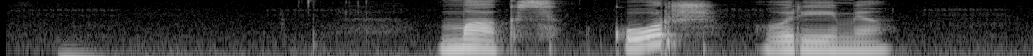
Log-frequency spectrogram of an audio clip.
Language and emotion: Russian, neutral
